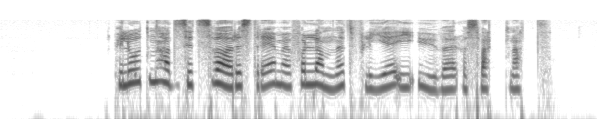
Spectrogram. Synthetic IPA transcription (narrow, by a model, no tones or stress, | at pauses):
pʰɪluːt̪n̩hɑd̪əsɪt̪sʋɑːɾəst̪ɾeːmeːoːfoːlɑnət̪flyːəʔiːʔʉːʋəɾʔoːsʋæʈnɑt̪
